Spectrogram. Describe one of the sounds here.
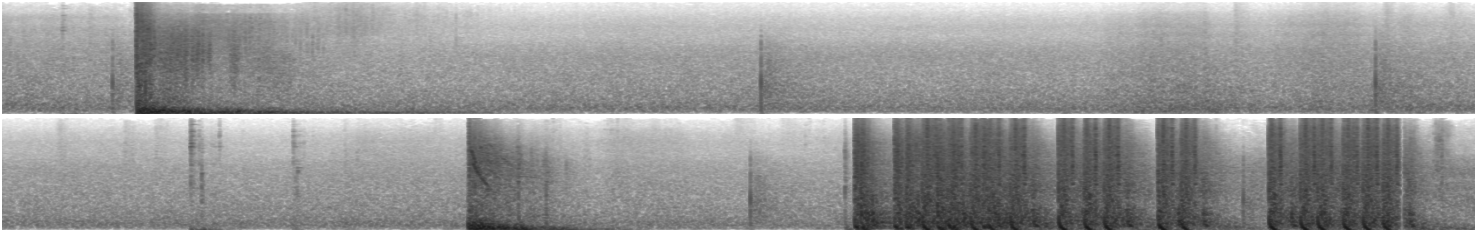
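Gunshots fire in loud rapid bursts.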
